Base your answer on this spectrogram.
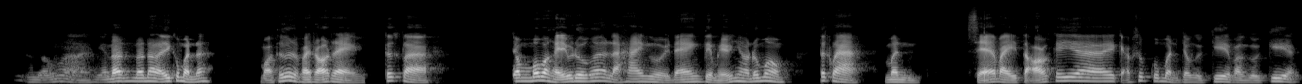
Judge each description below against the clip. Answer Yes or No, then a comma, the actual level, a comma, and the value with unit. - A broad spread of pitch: Yes, wide, 5.9 semitones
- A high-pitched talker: No, low, 130 Hz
